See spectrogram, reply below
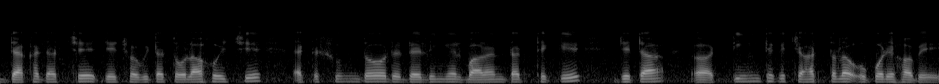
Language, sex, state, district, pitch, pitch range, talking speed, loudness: Bengali, male, West Bengal, North 24 Parganas, 125 Hz, 115-135 Hz, 120 wpm, -38 LUFS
